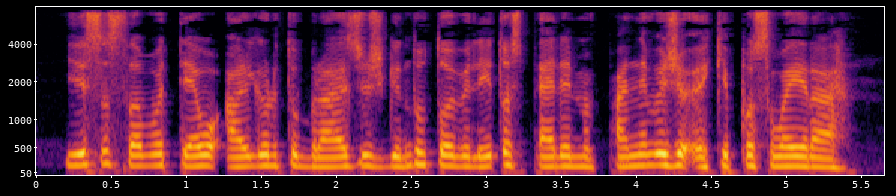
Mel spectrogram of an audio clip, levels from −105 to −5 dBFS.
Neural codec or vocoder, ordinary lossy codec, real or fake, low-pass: none; MP3, 48 kbps; real; 7.2 kHz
